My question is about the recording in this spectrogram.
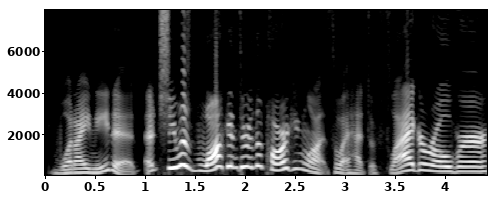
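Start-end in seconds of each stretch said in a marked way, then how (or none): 1.0-2.9 high, loud, excited storytelling; excited high retelling. Retold or imitated. Retelling to her podcast cohost, high and excited. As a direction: squeal out the funny twist.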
